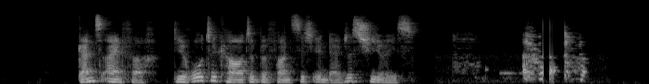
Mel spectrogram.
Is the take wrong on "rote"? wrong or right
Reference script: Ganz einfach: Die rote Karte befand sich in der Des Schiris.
right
